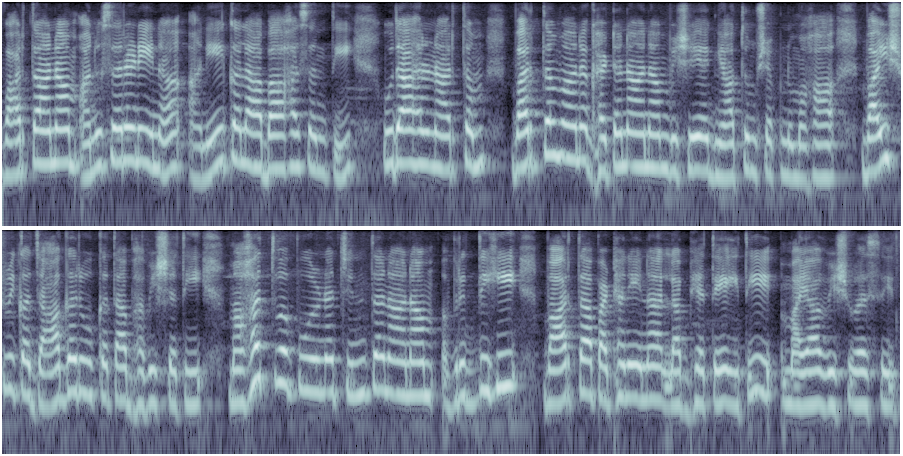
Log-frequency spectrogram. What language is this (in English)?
Sanskrit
